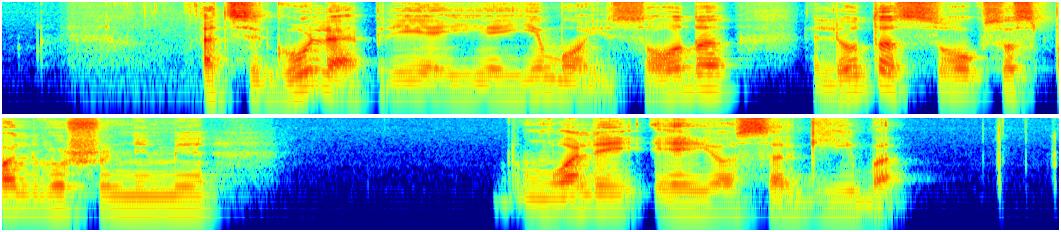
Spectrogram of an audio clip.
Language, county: Lithuanian, Vilnius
